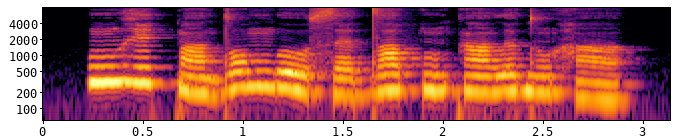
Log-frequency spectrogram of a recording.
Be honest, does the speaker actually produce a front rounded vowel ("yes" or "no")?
no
